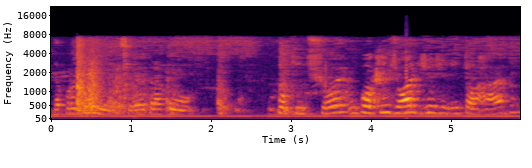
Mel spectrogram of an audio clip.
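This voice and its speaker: A middle-aged Brazilian-accented chef with a high voice gives an apprentice casual, slangy, hands-on cooking instruction in a busy indoor restaurant kitchen. The mic is far away, so the sound is echoey, noisy and muffled, with pans and dishes clattering loudly.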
